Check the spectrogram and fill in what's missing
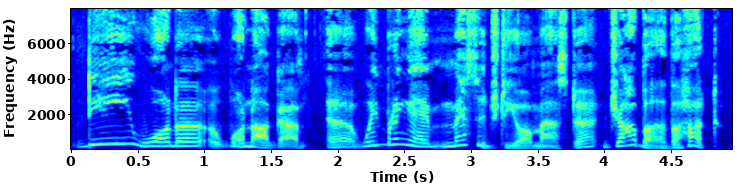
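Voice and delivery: high, formal robot announcing; official droid voice. Acted. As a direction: state it officially and nervously. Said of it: "spoke up officially".

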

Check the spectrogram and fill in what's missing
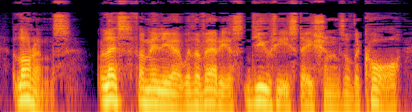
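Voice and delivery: ordinary delivery

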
